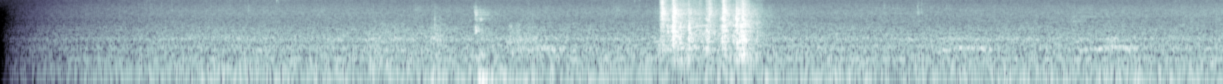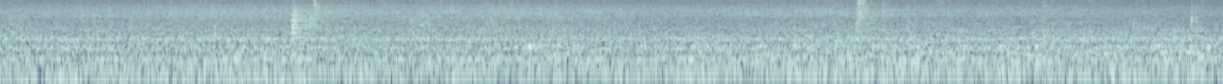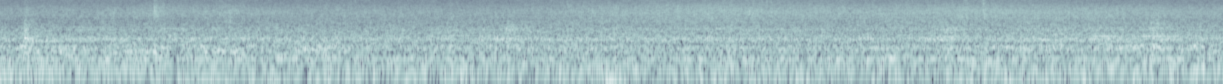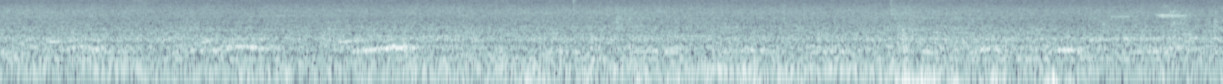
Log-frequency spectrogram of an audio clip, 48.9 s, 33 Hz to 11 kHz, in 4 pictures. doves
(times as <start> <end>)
6.6 7.8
